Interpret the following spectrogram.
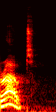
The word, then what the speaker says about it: route: two we need to extend the route uh or root depending on how you want to pronounce it so i'm going to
